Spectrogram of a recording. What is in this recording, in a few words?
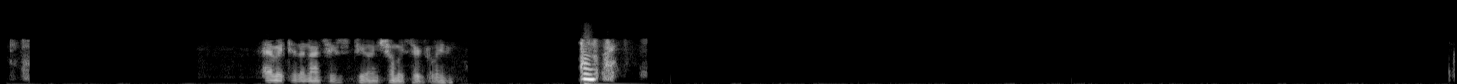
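Sheriff East County, scanner audio trunk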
